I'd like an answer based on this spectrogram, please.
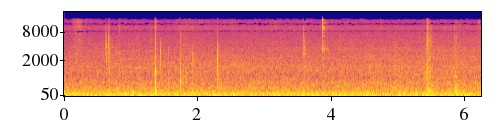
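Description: Scattered light clicks and knocks of watermelon wedges being set down and shifted on a metal display tray, with one sharper knock about a second and a half in, over a steady low background hum.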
